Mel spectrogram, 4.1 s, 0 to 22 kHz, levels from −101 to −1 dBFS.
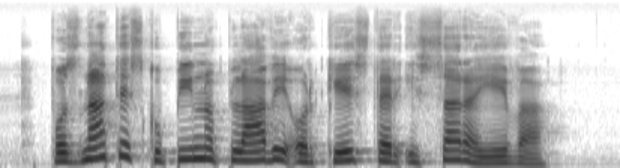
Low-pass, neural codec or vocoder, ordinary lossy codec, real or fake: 19.8 kHz; none; none; real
